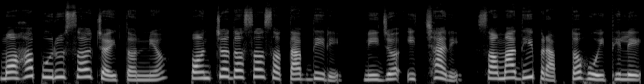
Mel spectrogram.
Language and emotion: Odia, neutral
